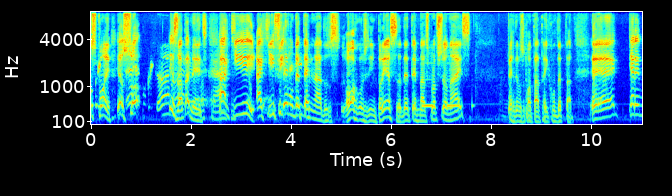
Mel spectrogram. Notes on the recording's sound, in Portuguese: Entrevista na Nova Brasil Aracaju - 93.5 FM. Conversou por telefone.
